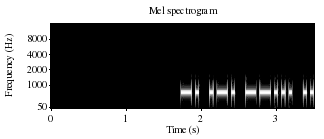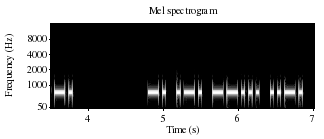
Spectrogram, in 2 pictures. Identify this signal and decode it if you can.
Morse code, heard as a keyed tone, about 25 wpm, 700 Hz. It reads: NR7F NR7F
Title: USA Call Signs - 4 Characters - Repeated 2x - 25wpm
